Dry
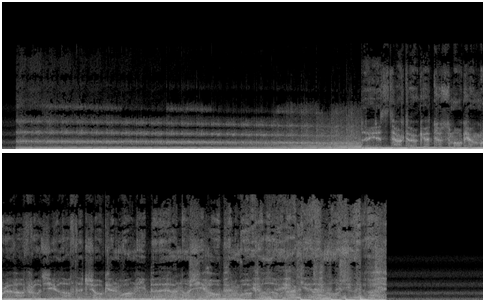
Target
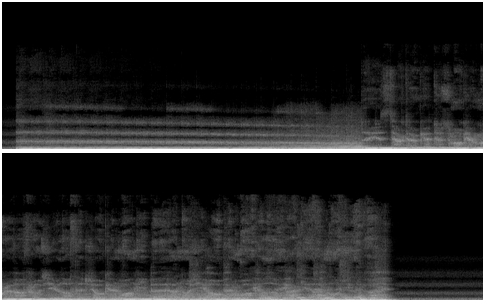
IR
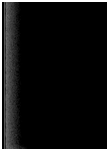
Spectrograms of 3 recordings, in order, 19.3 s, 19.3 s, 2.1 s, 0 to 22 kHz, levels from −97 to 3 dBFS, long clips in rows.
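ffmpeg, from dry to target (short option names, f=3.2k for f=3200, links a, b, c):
-filter_complex "[0:a]lowshelf=f=270:g=11,acrossover=split=1500[a][b];[b]acompressor=threshold=-51dB:ratio=6[c];[a][c]amix=inputs=2:normalize=0[d];[1:a]atrim=start_sample=2205[e];[d][e]afir=irnorm=-1:irlink=0"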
